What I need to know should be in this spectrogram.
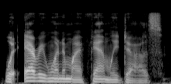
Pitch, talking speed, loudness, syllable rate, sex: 120 Hz, 245 wpm, -19 LUFS, 7.9 syllables/s, female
